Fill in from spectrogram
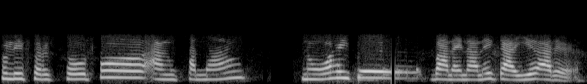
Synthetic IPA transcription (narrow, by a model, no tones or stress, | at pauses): pʰulipʰɯɾkʰɯwtʰɔaŋsʰana | nɔɦajsʰɯbanajnanɯjɡajɯaɾɯ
